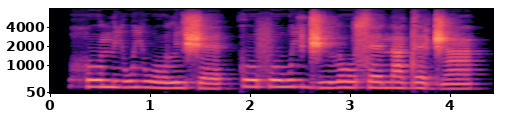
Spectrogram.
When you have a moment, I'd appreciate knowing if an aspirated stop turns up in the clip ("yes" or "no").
no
